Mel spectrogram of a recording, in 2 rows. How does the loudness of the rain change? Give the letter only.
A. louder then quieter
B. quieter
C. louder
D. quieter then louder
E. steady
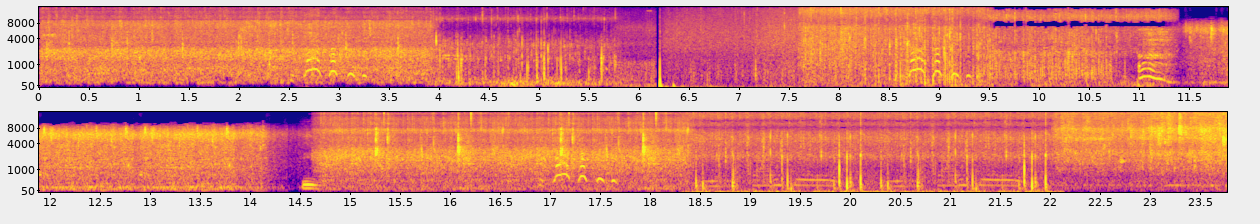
E.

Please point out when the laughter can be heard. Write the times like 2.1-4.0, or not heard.
2.5-3.3, 8.5-9.3, 16.9-17.7.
